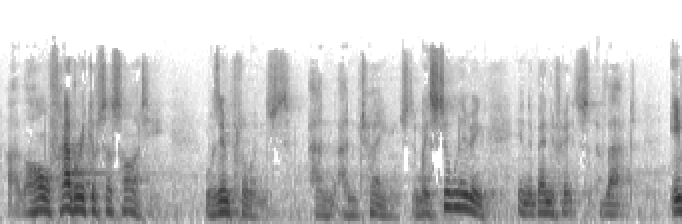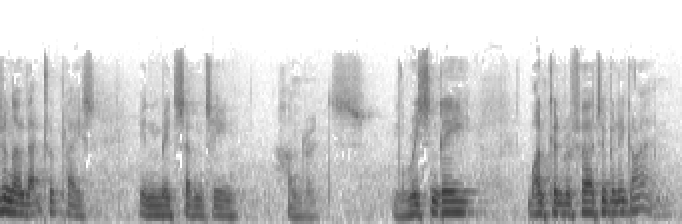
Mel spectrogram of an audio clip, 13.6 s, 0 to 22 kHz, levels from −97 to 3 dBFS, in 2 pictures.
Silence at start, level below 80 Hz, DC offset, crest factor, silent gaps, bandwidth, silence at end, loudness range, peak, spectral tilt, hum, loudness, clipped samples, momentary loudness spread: 0.1 s; -64 dBFS; under 0.1%; 24 dB; none; 11 kHz; 0.1 s; 6 LU; -6 dBFS; -5.5 dB/octave; none; -30 LUFS; under 0.1%; 19 LU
